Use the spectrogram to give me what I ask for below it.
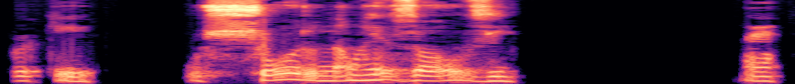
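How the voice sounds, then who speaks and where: A woman's voice: lowish voice, steady tone, takes it slowly, gravelly, mellow, husky, no echo, low-quality recording. A woman pastor with a Brazilian Portuguese accent, preaching earnestly and emphatically in a livestream, speaking directly to her listeners. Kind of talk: livestreamed sermon. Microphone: phone or webcam livestream.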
